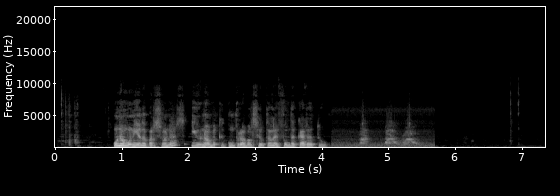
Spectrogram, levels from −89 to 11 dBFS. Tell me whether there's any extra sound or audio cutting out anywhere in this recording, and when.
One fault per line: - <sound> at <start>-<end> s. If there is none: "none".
- bark at 4.5-5.6 s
